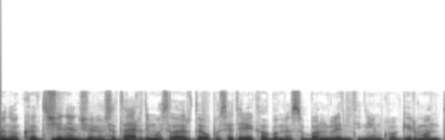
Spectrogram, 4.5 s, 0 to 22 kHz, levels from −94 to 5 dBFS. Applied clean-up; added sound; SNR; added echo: none; Bowed string instrument; 4 dB; none.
